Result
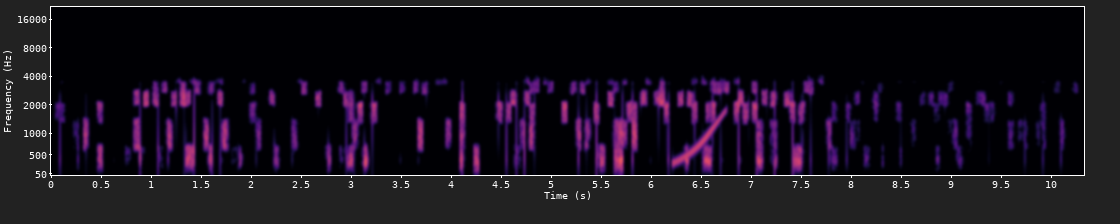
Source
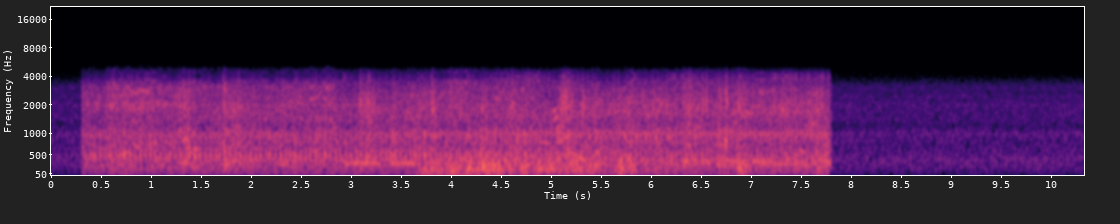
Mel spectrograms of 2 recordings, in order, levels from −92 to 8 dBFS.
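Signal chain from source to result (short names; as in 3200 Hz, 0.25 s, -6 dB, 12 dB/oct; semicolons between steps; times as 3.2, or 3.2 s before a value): random spectral dropouts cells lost 85%; thirty-one-band EQ 500 Hz -11 dB, 1250 Hz +6 dB, 2000 Hz +6 dB; 1.76–2.48 compressor 6:1, threshold -47 dBFS, peak gain reduction 13.5 dB; rotary speaker horn 7.5 Hz; LFO high-pass square 5.6 Hz 380–2000 Hz; 6.2–6.75 painted sound rise 290–1800 Hz -38 dBFS; rippled Chebyshev low-pass 3500 Hz, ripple 6 dB; gain +1 dB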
